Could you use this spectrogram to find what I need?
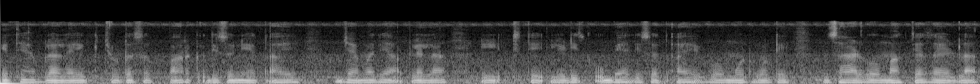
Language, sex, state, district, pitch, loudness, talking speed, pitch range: Marathi, male, Maharashtra, Aurangabad, 95 Hz, -20 LUFS, 145 wpm, 95-100 Hz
